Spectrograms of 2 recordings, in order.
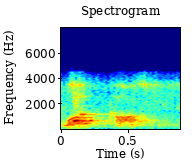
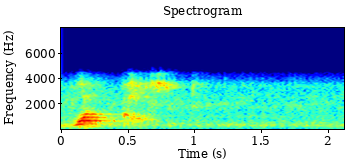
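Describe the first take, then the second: First: Said in the usual way. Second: Drawn-out question. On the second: Shown as a demonstration. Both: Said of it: "rhetorical question twice".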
